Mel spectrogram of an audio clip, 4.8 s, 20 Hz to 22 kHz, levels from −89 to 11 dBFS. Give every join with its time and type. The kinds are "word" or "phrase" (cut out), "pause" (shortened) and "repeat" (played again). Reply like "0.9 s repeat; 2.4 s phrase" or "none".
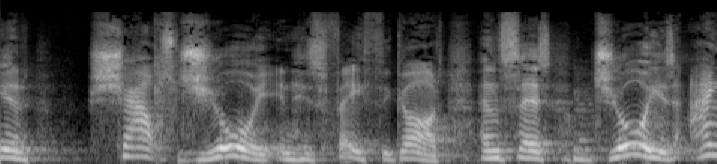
1.2 s word; 3.8 s word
